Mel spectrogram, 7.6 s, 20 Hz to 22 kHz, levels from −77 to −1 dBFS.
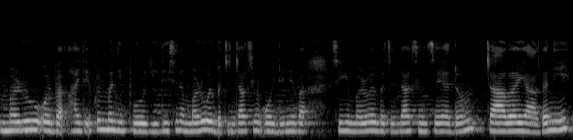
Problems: background sounds at intervals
